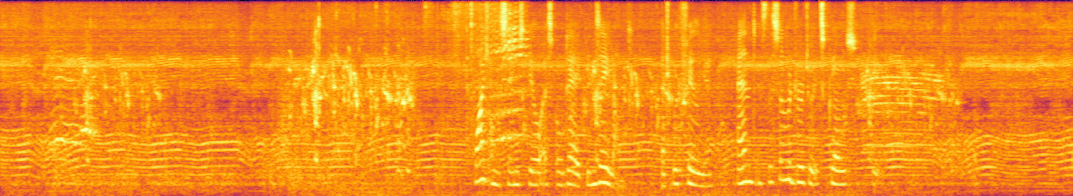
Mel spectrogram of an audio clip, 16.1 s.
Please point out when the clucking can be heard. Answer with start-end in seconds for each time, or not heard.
0.9-2.5, 4.3-6.3, 8.6-10.4, 12.7-14.4.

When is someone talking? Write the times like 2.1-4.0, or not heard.
7.1-13.2.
